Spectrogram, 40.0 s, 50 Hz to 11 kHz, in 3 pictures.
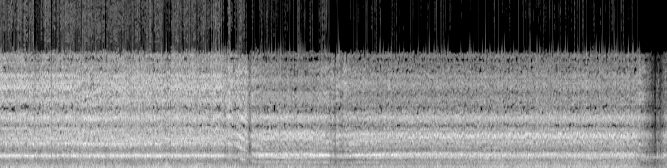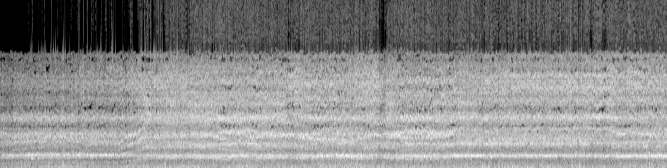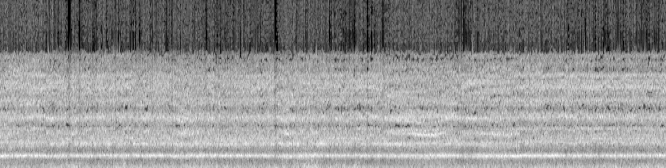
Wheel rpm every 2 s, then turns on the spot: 230, 230, 180, 110, 110, 110, 80, 110, 180, 200, 190, 220, 230, 220, 230, 230, 230, 220, 220, 230.
none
